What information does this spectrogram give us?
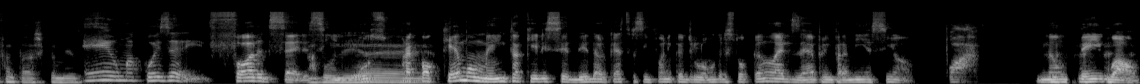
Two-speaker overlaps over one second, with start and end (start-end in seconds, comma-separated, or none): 3.1-4.3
